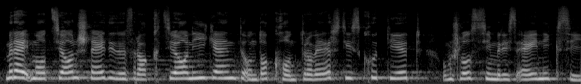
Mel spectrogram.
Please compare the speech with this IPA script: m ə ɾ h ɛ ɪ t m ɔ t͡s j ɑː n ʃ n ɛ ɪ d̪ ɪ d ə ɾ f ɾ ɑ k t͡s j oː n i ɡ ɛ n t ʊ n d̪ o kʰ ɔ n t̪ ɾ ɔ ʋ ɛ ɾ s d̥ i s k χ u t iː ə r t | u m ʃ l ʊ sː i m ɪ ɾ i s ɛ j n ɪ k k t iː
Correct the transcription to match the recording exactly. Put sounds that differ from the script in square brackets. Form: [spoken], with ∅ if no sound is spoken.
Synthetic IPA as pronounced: m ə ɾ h ɛ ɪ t m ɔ t͡s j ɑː n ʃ n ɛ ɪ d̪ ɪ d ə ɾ f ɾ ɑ k t͡s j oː n [iː] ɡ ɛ n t ʊ n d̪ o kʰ ɔ n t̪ ɾ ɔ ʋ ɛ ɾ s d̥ i s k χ u t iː ə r t | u m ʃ l ʊ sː i m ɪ ɾ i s ɛ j n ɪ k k [s] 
